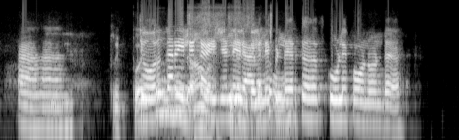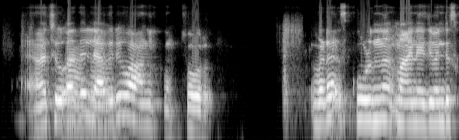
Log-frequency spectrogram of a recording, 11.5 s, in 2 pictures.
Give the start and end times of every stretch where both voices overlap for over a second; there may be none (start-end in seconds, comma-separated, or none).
1.8-3.6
